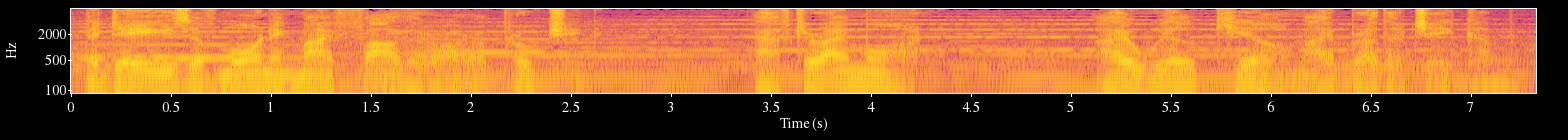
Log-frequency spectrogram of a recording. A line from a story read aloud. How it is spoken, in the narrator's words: Esau sighed a deep breath and said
